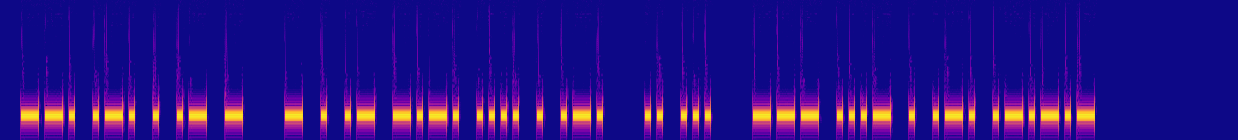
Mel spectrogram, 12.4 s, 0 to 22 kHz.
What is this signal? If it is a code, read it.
Morse code, heard as a keyed tone, about 20 wpm, 700 Hz. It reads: GREAT TEACHER IS OVER.
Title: Sentences from Top 1600 Words 20wpm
